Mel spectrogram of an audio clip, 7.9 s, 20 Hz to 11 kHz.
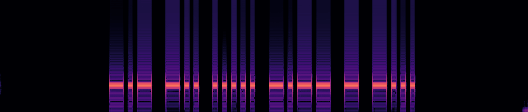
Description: Morse code, heard as a keyed tone, about 20 wpm, 700 Hz. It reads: KD5YTB
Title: Speed Racing - USA 2x3 Call Signs 17wpm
